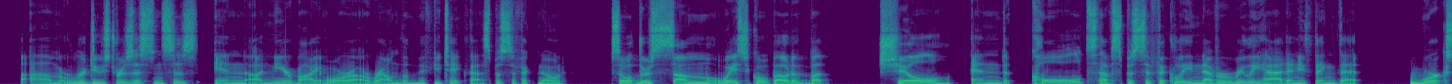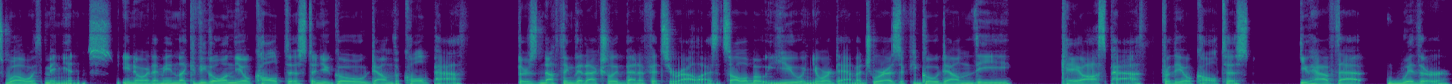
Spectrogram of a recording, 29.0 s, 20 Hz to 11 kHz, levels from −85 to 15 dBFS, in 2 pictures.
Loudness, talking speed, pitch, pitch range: -23 LUFS, 180 wpm, 85 Hz, 80-100 Hz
